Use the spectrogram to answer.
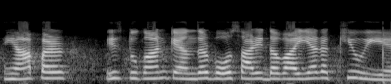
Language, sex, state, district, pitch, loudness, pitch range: Hindi, female, Uttar Pradesh, Shamli, 275 Hz, -14 LUFS, 260-285 Hz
